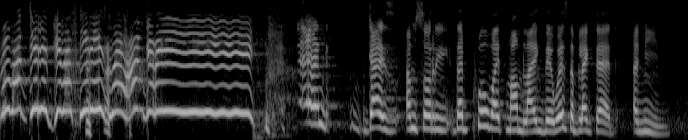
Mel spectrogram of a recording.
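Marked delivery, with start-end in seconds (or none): 0.0-3.4 very high, squealing piglet voice. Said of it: "they look like they're running around going".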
